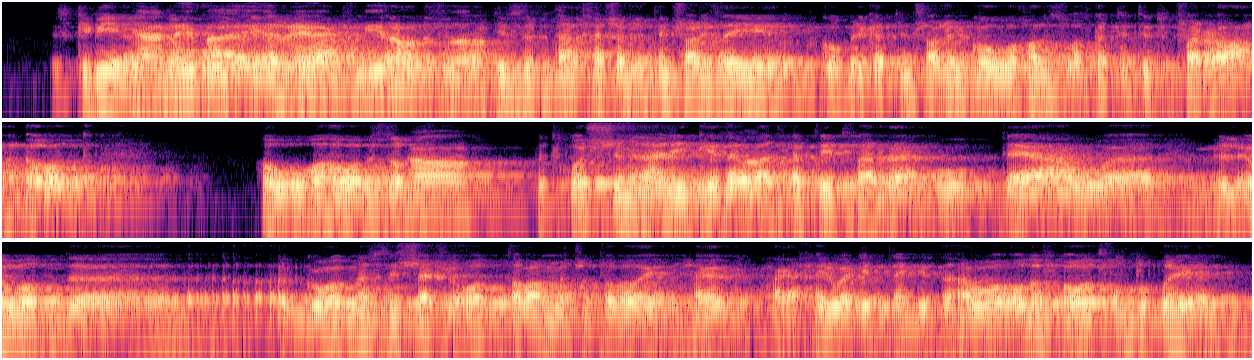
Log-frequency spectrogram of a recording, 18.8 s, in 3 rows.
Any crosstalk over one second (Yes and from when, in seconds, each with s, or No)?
Yes, from 0.6 s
